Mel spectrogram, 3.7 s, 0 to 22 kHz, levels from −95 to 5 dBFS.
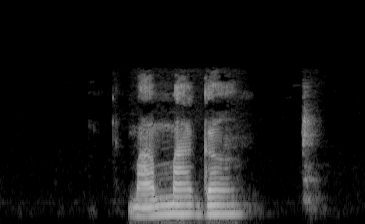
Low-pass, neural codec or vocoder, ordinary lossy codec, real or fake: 7.2 kHz; none; Opus, 64 kbps; real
